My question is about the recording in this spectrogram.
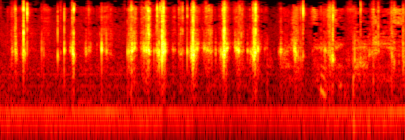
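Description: A hollow green plastic two-piece egg handled close to the microphone. Its halves are pressed and snapped together, making a quick run of sharp plastic clicks and taps.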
